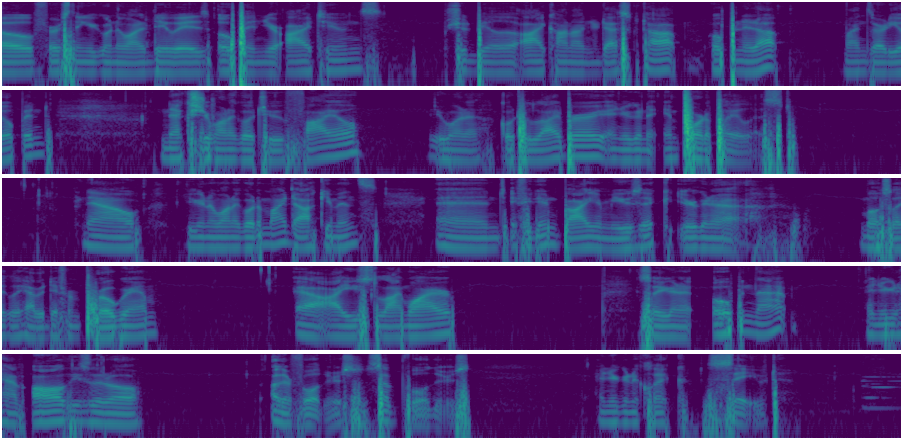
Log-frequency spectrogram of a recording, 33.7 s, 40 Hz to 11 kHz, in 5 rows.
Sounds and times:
Speech: 0:00.0 - 0:07.2, 0:07.9 - 0:12.8, 0:14.1 - 0:19.4, 0:20.0 - 0:21.4, 0:22.2 - 0:23.6, 0:25.0 - 0:28.0, 0:29.0 - 0:30.5, 0:31.4 - 0:32.9.

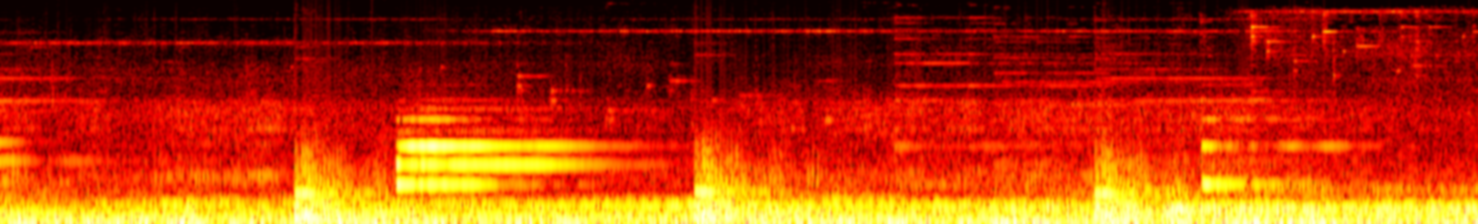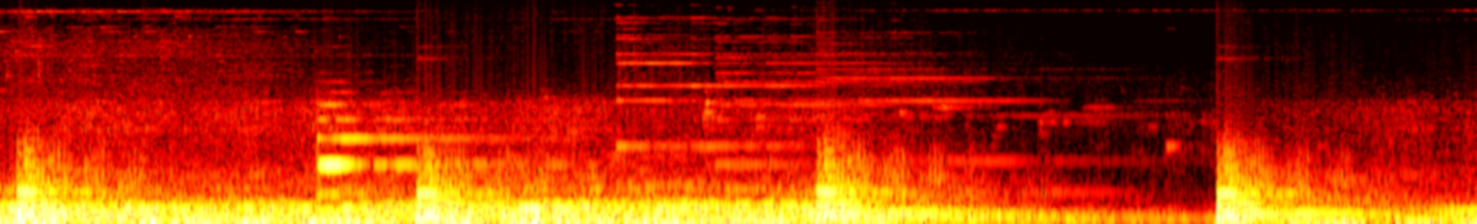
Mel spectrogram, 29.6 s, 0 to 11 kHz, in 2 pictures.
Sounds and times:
Music: 0:00.0 - 0:29.5.

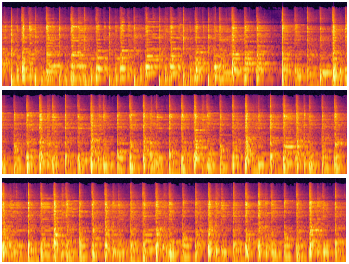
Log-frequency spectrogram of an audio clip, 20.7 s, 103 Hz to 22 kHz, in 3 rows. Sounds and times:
Electric guitar: 0:00.0 - 0:20.6.

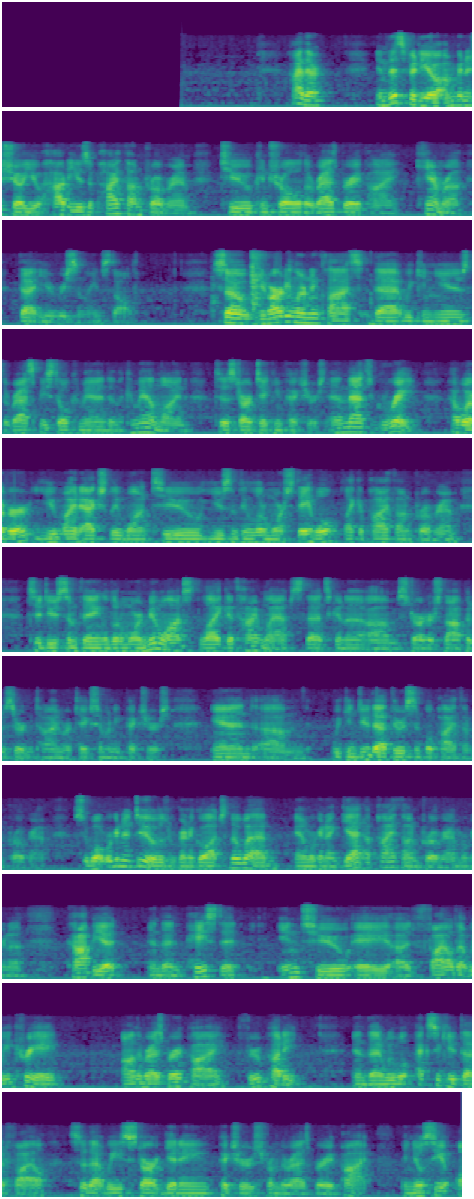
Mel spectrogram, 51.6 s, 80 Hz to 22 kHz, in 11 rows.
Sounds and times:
Speech: 0:02.9 - 0:10.8, 0:11.5 - 0:51.6.

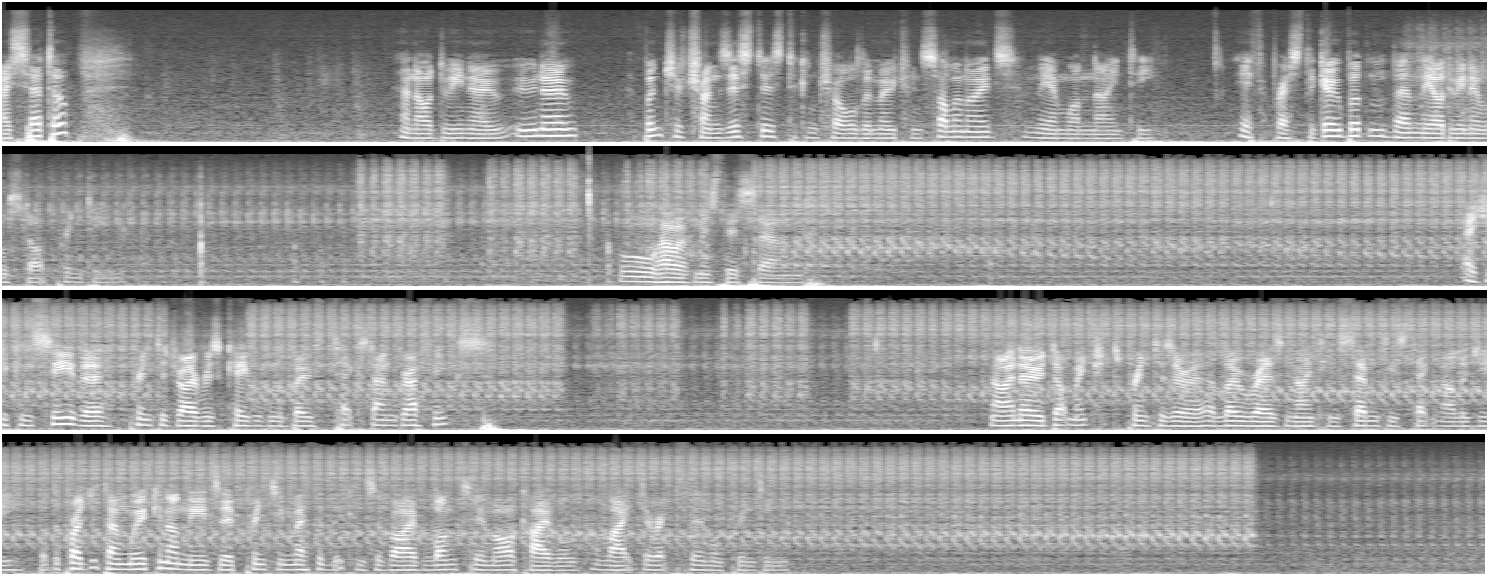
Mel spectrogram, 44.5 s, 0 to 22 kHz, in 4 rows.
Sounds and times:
Speech: 0:00.0 - 0:00.6, 0:03.0 - 0:12.1, 0:15.7 - 0:17.3, 0:22.1 - 0:26.0, 0:29.7 - 0:39.4
Printer: 0:10.5 - 0:44.5.

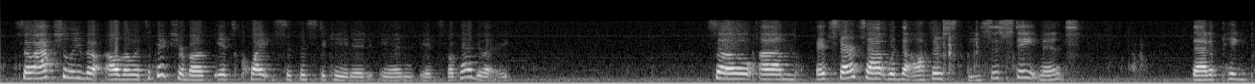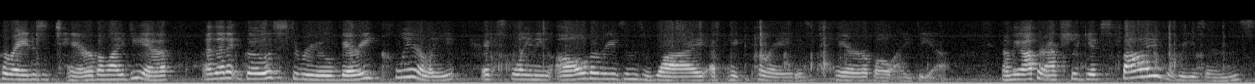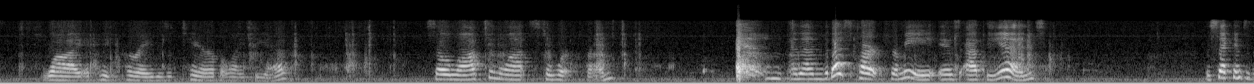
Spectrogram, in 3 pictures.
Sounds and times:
Speech: 0:00.2 - 0:05.1, 0:07.1 - 0:10.8, 0:12.0 - 0:28.1, 0:29.4 - 0:31.3, 0:32.6 - 0:35.6, 0:37.2 - 0:37.6.

